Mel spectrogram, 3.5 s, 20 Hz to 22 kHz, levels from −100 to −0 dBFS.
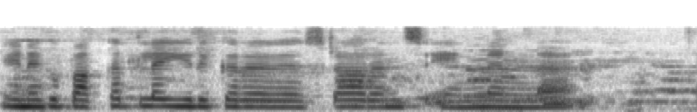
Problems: constant background noise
